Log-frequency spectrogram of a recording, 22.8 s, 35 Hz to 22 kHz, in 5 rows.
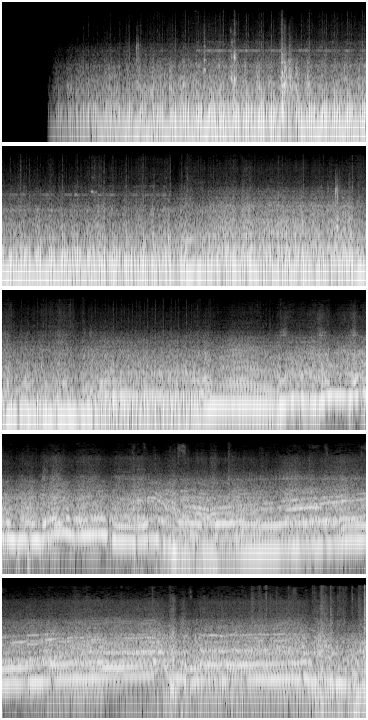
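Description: Opel Kadett E GSI 16V's 2.0-litre sixteen-valve four-cylinder engine heard from inside the cabin, idling steadily at first. About halfway through the car pulls away, and the revs climb and drop back several times as it accelerates and changes gear.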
